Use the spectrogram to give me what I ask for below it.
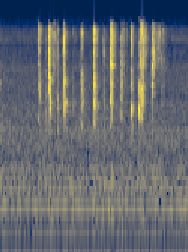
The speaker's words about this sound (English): Let me just type it in.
